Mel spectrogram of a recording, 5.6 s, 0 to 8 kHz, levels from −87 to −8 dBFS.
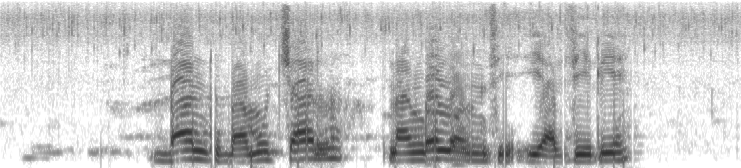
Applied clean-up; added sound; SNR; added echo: none; Frying (food); 18 dB; none.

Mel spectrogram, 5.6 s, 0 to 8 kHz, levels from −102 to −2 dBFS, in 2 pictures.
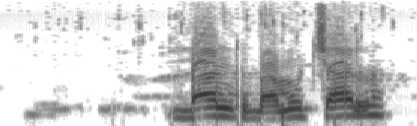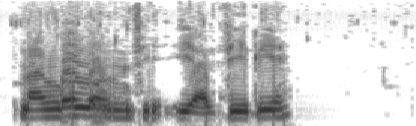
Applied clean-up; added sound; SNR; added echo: classical method spectral subtraction.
